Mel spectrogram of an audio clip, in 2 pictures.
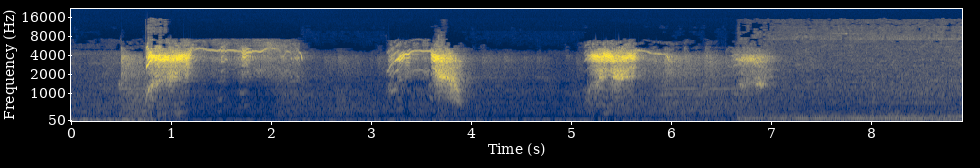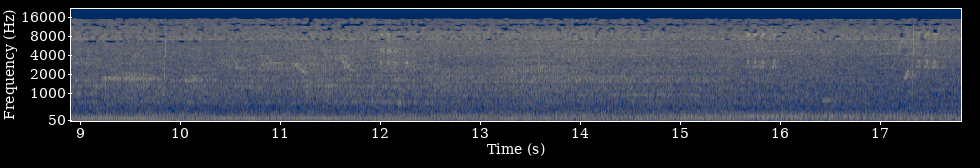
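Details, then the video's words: Trapped baby Asian macaque screaming for help in fear: three piercing, high shrieks in quick succession over the first seven seconds, then only steady rumbling background noise. "The Baby Monkey Was Trapped, Crying And Calling For Help, Extremely Scared And Pitiful"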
